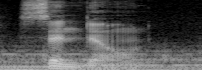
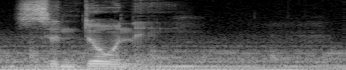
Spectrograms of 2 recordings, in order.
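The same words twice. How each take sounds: First: The surname is said in an Americanized way. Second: The surname is said in its original Italian way. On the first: This is how the news and associates said the name. "the traditional media pronunciation" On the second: This is how the family name is properly said. "based on his surname, it is pronounced Sindone"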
